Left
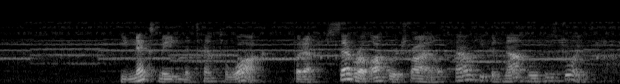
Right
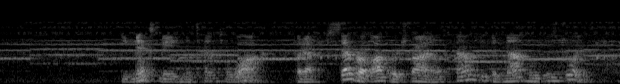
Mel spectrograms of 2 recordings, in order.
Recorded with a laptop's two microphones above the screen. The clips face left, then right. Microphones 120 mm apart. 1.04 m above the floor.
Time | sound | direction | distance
1.2 | a man speaking | 65° left (ahead or behind) | 1.6 m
